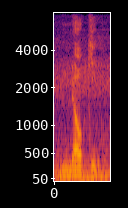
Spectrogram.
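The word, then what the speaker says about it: gnocchi: I had a saffron noki. Oh, wow. Do you know what a noki is? That's spelled G N O.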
